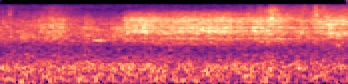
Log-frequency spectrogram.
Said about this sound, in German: Der Zug ist auch gleich vorbei.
